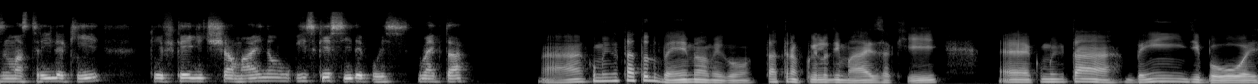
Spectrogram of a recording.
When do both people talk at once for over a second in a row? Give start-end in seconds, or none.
none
